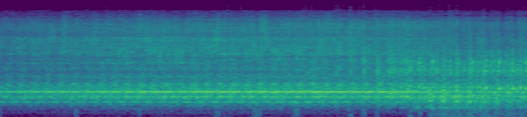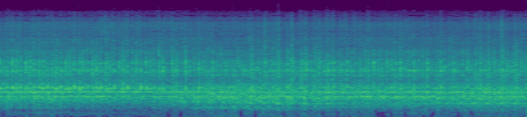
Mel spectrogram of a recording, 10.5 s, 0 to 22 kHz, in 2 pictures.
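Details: Old WW2 Fischer lathe on v-belt, topped with hydraulic oil, hand-fed test cut, owner worried the small motor pulley may slip: motor hum turning into harsh buzzing rattle once cutting starts; heavy cutting chatter.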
